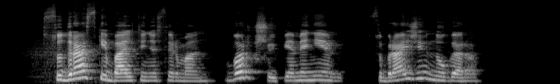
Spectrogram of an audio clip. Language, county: Lithuanian, Marijampolė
